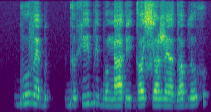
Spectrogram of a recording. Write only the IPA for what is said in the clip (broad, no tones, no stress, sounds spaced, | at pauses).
ɡ u v ɛ b | ɡ ɯ x i b i b o ŋ a ɗ i ɡ ʌ ɕ ʌ ʐ ɛ ɐ̯ d ʌ b l u x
